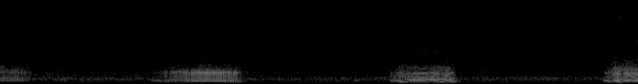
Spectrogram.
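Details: 10-month-old female French bulldog snoring loudly.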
